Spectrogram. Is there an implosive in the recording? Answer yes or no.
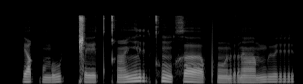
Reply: no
